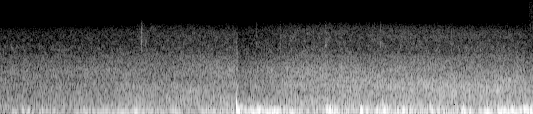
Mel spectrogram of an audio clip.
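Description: Low, uneven rumble of wind buffeting the microphone, with a faint knock about two seconds in.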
